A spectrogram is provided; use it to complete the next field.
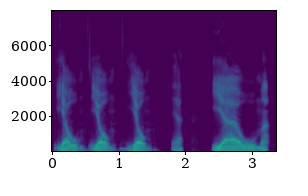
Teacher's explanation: tapi kurang sempurna fathahnya iya ya agak buru-buru masuk ke waunya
